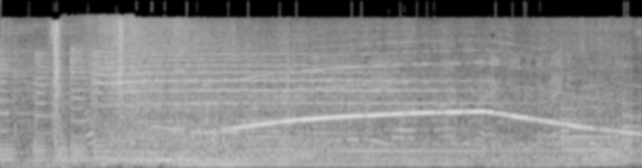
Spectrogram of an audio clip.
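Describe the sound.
Police car siren wailing at an arrest scene as officers lead a suspect to a squad car, its tone rising slowly then falling, heard over loud, dense background noise.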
